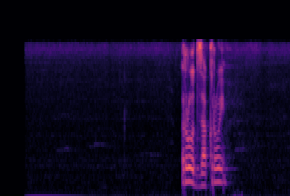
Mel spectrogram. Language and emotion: Russian, angry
